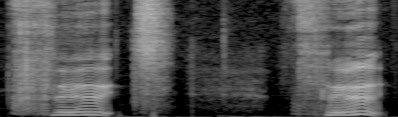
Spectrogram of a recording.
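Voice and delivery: "Foot" with a fronted Scottish oo. Shown as a demonstration. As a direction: say "Foot" with a Scottish oot sound. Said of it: "which actually turns foot into foot".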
